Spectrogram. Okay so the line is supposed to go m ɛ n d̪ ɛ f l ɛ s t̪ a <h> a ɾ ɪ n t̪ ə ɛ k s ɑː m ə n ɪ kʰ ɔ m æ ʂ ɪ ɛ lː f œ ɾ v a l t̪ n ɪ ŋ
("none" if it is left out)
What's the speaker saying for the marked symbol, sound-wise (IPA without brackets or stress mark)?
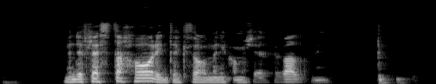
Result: h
